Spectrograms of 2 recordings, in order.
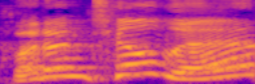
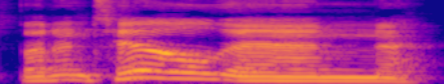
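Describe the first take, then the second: First: It is said with lively enthusiasm. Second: It is said flatly, without enthusiasm.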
